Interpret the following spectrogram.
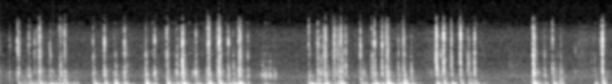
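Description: Typing on a computer keyboard: rapid runs of keystrokes with short pauses between them.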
